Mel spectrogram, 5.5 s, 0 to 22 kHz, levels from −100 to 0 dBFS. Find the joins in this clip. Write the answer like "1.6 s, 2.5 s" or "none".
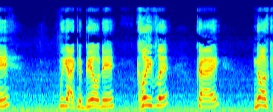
1.5 s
